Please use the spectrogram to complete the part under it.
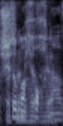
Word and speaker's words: Shylmagognar: Ja, ich kann es mal buchstabieren und du kannst mir dann sagen, ob ich so, also Deutsch wird man es wahrscheinlich Schilmar Gockna aussprechen, also S-H-Y-L-M-A-G-O-G-N-A-R. – Ja, aber die Holländer, die haben ja immer diesen Ch. – Bitte? – Ja, die Holländer machen immer diesen Ch. – Ja, genau, Schilmar Hochna, sag ich ja.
